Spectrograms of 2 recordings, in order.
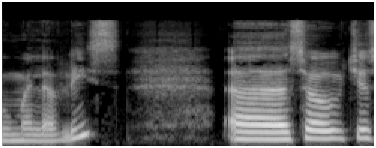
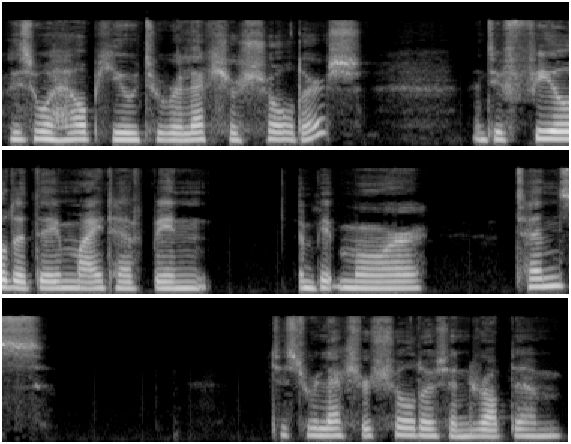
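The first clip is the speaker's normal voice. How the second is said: hushed guide leading breath and visualization; hypnotic meditation voice. Acted. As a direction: lull them gently into calm. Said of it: "that's my hypnotic voice".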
